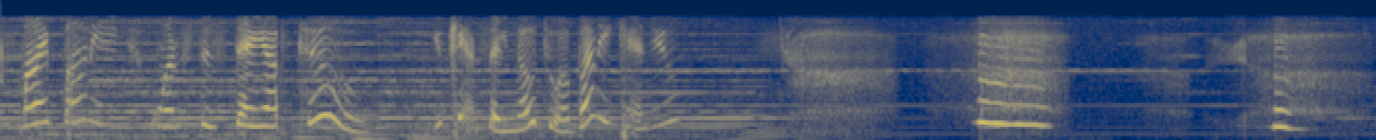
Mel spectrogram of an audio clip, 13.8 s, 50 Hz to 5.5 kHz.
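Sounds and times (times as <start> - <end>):
speech: 0.4 - 3.8, 4.4 - 6.7, 12.8 - 13.1
soft breathing: 7.7 - 13.7
person acting out breathy yawns: 9.7 - 10.7, 12.4 - 13.5.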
